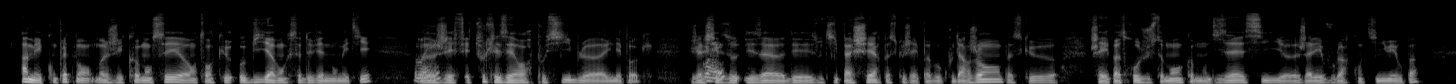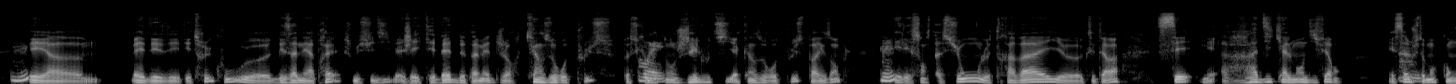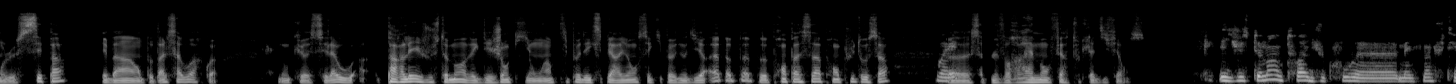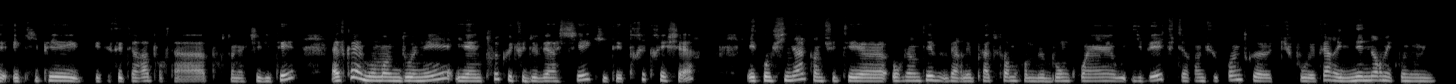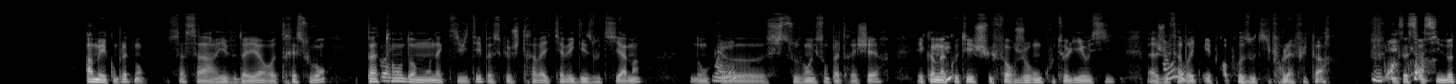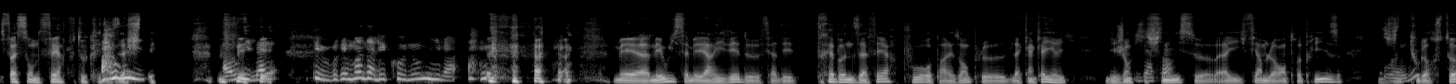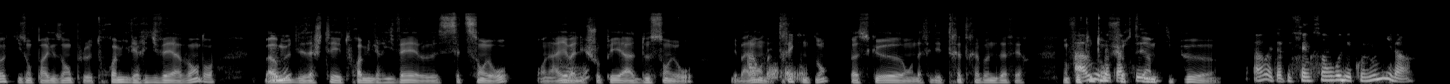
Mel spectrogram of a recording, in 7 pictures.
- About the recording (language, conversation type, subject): French, podcast, Quel matériel de base recommandes-tu pour commencer sans te ruiner ?
- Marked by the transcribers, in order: other background noise; stressed: "j'ai"; stressed: "radicalement"; stressed: "sait pas"; stressed: "parler"; stressed: "vraiment"; stressed: "énorme"; laughing while speaking: "pour la plupart"; laughing while speaking: "D'accord"; laughing while speaking: "Ah oui"; laughing while speaking: "plutôt que de les acheter. Mais"; laugh; chuckle; stressed: "rivets"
